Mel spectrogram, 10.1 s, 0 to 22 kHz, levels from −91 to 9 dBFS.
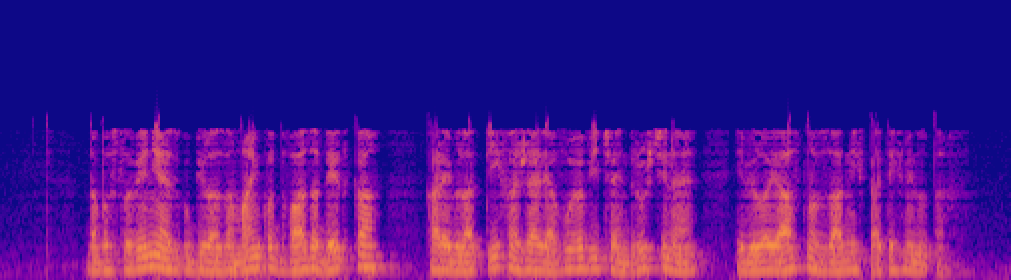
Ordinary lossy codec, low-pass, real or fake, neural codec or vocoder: AAC, 16 kbps; 19.8 kHz; real; none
